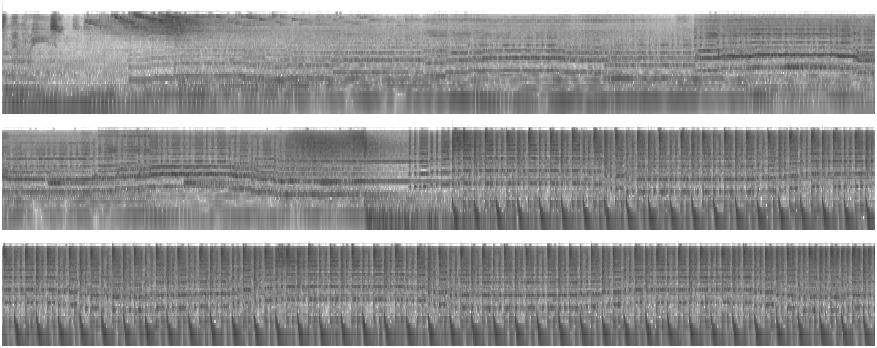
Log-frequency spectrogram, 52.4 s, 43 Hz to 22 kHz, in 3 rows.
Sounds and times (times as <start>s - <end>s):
Techno: 9.3s - 52.3s.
